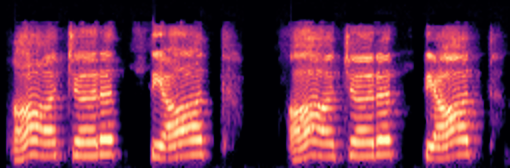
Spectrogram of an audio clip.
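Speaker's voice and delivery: आचरत्यात् slow with the half त joined to य. Shown as a demonstration. Teacher drilling the half-t in आचरत्यात्. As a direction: say आचरत्यात् slowly, clusters tight. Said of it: "आधा त".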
